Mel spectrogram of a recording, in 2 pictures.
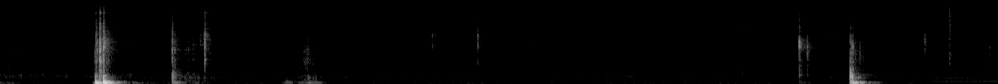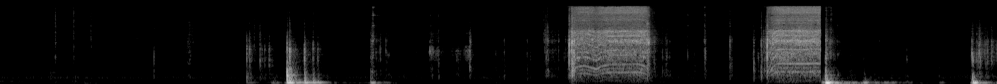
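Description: Scattered knocks and clicks from handling tools and parts, then a power drill runs twice near the end in short bursts of about a second each, a couple of seconds apart.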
